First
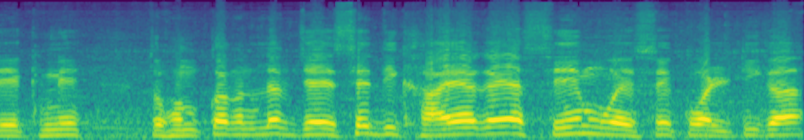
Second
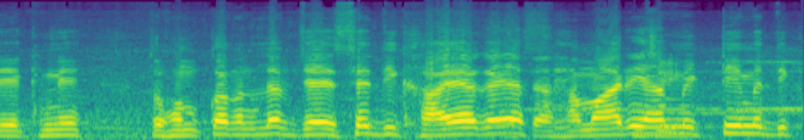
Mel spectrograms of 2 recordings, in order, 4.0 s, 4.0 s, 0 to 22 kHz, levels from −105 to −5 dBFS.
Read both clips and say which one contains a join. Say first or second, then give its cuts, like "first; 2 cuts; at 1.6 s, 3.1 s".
second; 1 cut; at 2.7 s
